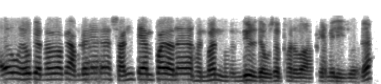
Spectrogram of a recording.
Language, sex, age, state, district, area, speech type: Gujarati, male, 18-30, Gujarat, Anand, rural, conversation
